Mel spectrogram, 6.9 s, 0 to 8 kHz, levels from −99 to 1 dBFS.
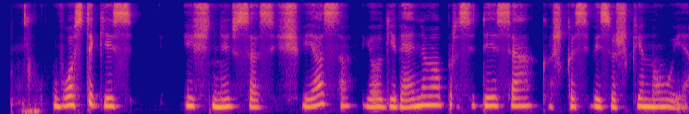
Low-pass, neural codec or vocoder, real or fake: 7.2 kHz; codec, 16 kHz in and 24 kHz out, 1 kbps, XY-Tokenizer; fake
